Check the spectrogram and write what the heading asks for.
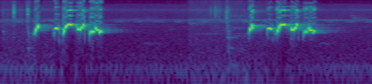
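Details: Caged red-whiskered bulbul from Thailand singing to excite other bulbuls: two bursts of four or five rich, warbled whistled notes sliding downward, about two seconds apart, with a faint steady hum behind.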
